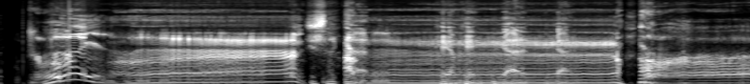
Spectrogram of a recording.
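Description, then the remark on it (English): A man vocally imitates a car engine revving up through gears: a loud, buzzing drone that climbs in pitch, breaks off briefly twice for each shift, then resumes, with a few spoken words at the end. “I was going through the gears.”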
